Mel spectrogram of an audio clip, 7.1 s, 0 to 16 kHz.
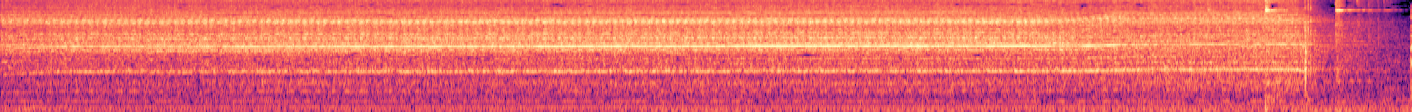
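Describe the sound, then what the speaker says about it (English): A cordless drill with a Wera Impaktor 1/4-inch magnetic bit extender holding a screw spins steadily at speed one, giving a close, sustained high whine for about six seconds before a brief rattle and clatter at the end. "I'm gonna go through the different speeds here on my drill and just see when the screw falls off"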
